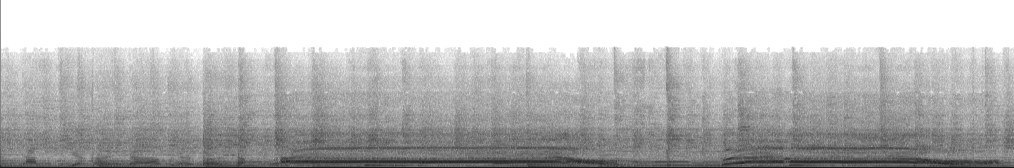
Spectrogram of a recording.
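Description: Church worship music: sustained keyboard chords under a voice that holds two long notes, each sliding up into the note and falling away at its end.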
